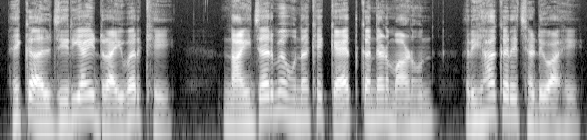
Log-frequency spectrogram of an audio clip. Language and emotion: Sindhi, neutral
